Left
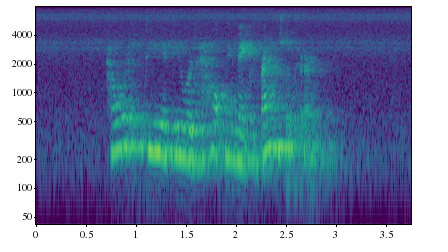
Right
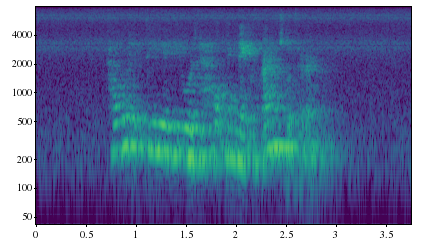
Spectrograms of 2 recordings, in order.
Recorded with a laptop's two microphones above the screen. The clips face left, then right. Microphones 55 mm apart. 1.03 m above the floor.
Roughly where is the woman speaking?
Left.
